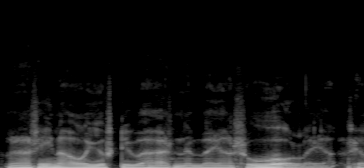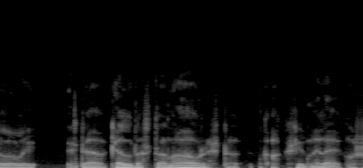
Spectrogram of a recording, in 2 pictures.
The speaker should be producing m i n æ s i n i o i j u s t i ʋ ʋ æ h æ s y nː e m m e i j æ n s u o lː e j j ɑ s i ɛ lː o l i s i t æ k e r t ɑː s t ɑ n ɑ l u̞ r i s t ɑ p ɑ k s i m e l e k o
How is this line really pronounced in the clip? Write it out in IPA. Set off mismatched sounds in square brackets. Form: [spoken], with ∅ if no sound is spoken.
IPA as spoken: m i n æ s [iː] n [æ] o i j u s t i ʋ ʋ æ h æ s [i] nː e m m e i j æ n s u o lː e j j ɑ s i ɛ lː o l i s i t æ k e [l] t [ɑ] s t ɑ n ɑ [∅] u̞ r i s t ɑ [k] ɑ k s i m e l e k o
